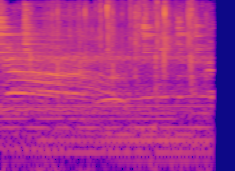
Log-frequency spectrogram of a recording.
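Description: Amplified live rock band's sound ringing on at the end of a song while a voice gives a long, falling call and a few scattered claps go off.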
